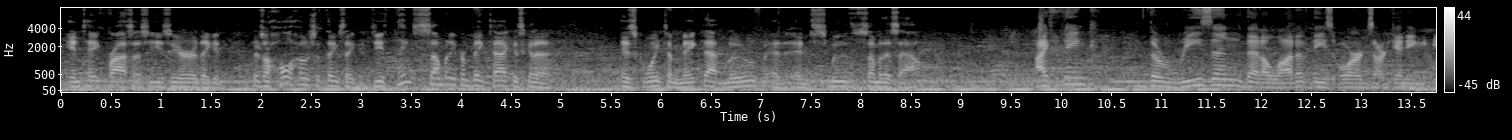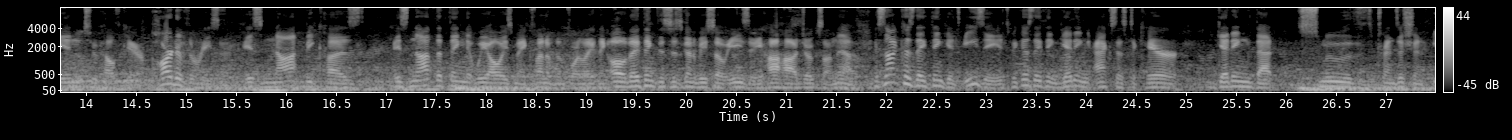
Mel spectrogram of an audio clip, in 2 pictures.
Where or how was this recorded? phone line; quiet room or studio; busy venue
busy venue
